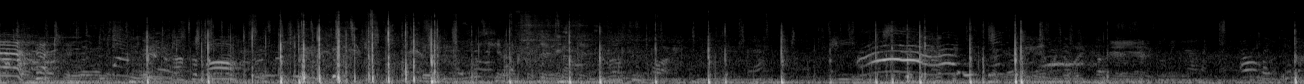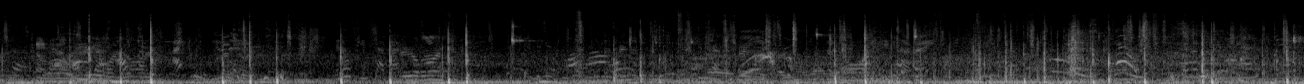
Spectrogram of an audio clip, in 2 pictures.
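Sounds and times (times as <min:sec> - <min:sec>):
players shouting and talking: 0:00.0 - 0:11.7, 0:17.0 - 0:26.0
basketball bouncing on hard court: 0:07.1 - 0:10.4, 0:13.7 - 0:18.3, 0:21.3 - 0:26.0.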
